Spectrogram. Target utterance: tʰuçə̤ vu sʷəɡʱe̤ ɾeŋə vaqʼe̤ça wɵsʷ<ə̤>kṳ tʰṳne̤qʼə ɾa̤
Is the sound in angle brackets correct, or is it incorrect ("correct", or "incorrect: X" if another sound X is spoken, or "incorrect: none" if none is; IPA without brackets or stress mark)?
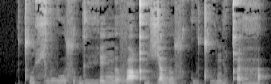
correct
